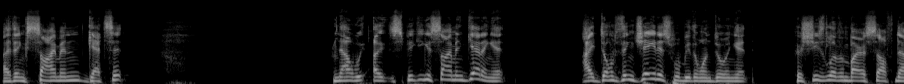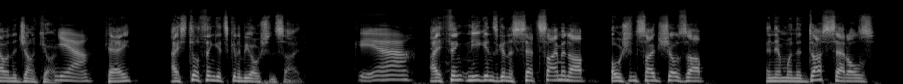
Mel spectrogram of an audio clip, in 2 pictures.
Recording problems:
none

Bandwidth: 14 kHz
